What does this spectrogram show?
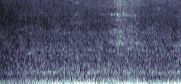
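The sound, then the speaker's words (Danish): Steady, heavy low-pitched rumble inside a car carrying about nine people on a trip north of the capital to Nimba, engine and road noise droning continuously at an even level for the whole stretch, with no voices. “Jamen, øh, vi øh, sidder i bilen, øh, ni mennesker sådan cirka, øh, på vej til Nimba, som er en anden af de her øh, lokale afdelinger.”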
